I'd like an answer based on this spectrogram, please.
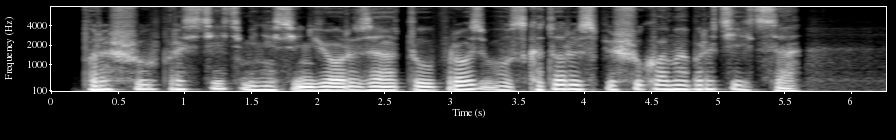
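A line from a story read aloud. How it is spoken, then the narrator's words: Low, private, accented. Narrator (Russian): вполголоса произнес англичанин на неотточенном итальянском, тоном исключительно приватным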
